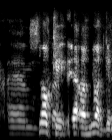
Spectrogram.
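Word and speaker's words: Sauchie: he'll tell me I've pronounced this wrong, the Sochi poltergeist. Yeah. It's pronounced Socky. Socky, yeah, I knew I'd get it wrong.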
